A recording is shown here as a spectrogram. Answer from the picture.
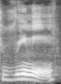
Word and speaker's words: Rinny: But you said we can actually address you as Rini.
